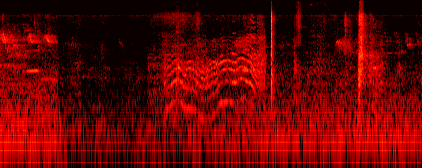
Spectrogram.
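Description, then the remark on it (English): A cat gives a single drawn-out, wavering meow at moderate volume over a steady low background hum, followed by a couple of sharp clicks. “My little kitty. What's up? How you doing?”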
